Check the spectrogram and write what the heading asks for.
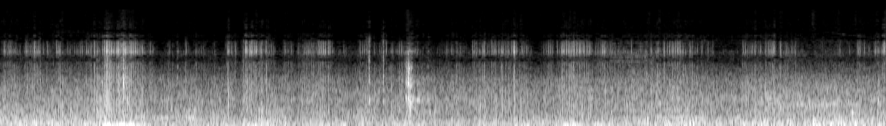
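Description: Street traffic heard from a moving bicycle: a steady rumble of road and vehicle noise, with two short sharp clicks, about one second and about four seconds in.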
